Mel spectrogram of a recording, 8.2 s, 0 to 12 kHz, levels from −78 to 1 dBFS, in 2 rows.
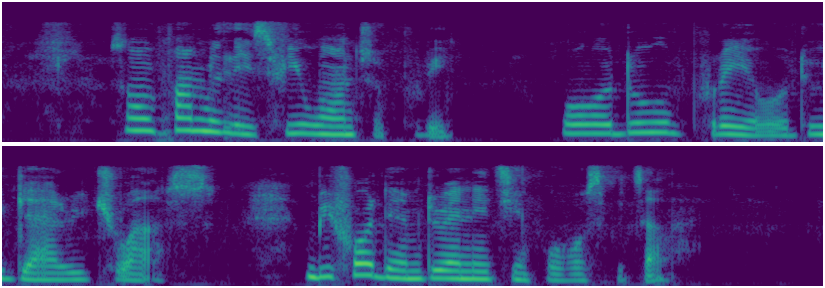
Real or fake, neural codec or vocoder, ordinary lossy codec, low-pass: fake; codec, 16 kHz, 4.8 kbps, FACodec; none; 7.2 kHz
